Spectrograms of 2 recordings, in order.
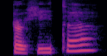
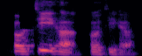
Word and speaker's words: Cotija: Cojita? See. Cotija.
